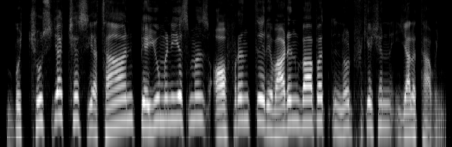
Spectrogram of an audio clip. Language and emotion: Kashmiri, neutral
